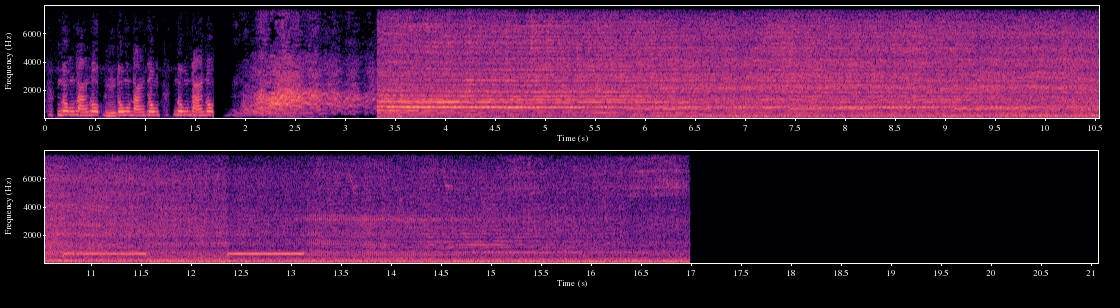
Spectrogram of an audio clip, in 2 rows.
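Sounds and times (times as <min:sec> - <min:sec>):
train horn: 0:03.3 - 0:11.6, 0:12.4 - 0:16.5
crossing warning bell ringing: 0:03.3 - 0:11.7, 0:12.4 - 0:13.4, 0:14.1 - 0:16.4
train wheels rumbling on rails: 0:03.4 - 0:17.0.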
